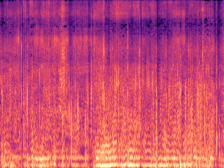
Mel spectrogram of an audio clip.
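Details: A wild honey harvest disturbs forest honey bees. They give a dense low buzz that swells in the middle, over faint speech, music and crackling movement.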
